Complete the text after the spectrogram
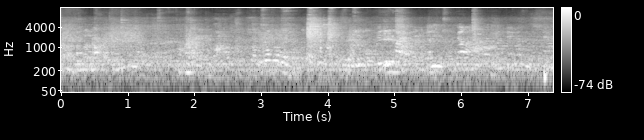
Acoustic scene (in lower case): restaurant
